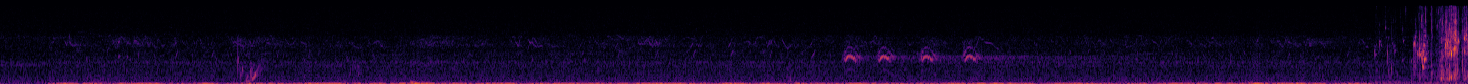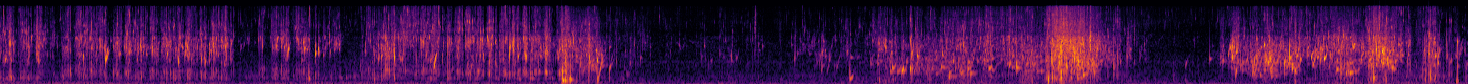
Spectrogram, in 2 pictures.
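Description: A steady low rumble for about the first half, then hands splashing and sloshing a beaver carcass in shallow water as it is washed, in several loud bursts with short pauses between them.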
